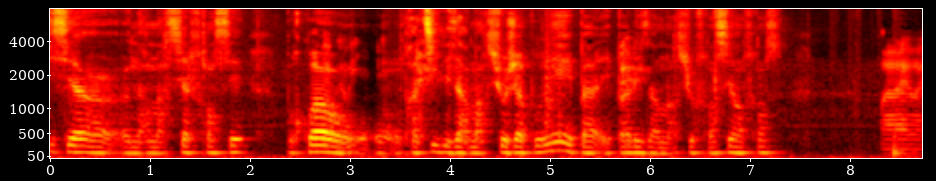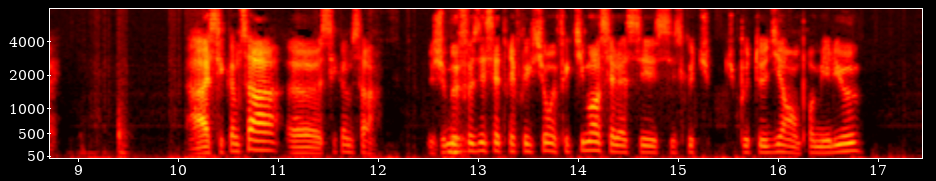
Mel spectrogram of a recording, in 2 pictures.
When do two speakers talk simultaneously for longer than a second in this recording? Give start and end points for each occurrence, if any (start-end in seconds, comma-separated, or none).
none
